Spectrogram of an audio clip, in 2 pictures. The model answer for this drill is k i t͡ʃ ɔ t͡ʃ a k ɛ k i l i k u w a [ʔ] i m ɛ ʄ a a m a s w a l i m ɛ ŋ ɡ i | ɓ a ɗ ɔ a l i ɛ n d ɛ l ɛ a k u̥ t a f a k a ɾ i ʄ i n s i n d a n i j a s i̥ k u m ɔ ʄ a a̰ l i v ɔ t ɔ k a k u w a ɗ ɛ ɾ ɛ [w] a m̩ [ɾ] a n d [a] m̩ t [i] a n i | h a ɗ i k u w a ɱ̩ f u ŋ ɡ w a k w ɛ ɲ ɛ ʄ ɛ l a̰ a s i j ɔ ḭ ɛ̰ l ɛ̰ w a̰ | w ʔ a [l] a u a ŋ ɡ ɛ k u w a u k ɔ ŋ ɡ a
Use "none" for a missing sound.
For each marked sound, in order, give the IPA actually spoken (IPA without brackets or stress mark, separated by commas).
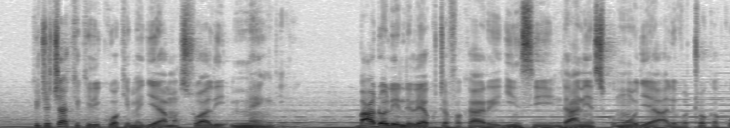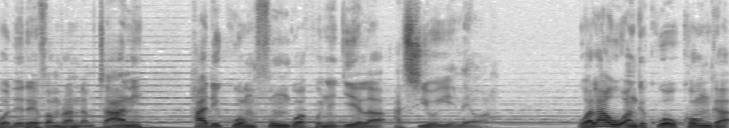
k, v, ɾ, a, a, l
